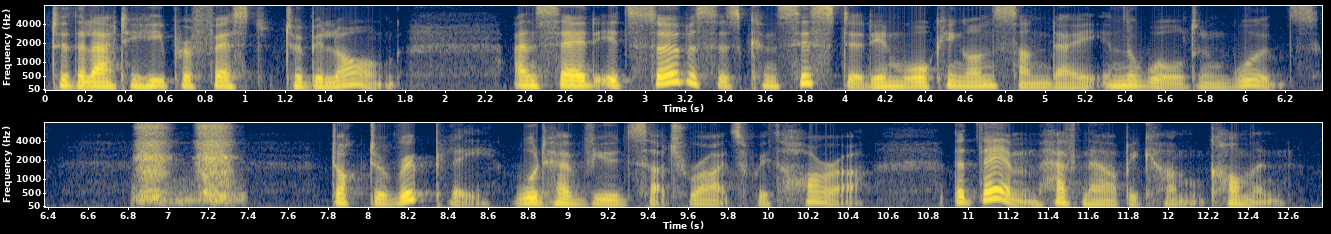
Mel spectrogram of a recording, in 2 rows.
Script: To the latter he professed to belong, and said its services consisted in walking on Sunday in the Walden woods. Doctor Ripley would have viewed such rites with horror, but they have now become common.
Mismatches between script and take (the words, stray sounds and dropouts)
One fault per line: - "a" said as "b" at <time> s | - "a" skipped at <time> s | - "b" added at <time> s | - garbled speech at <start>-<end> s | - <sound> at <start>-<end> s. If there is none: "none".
- sniff at 6.8-7.4 s
- "they" said as "them" at 11.0 s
